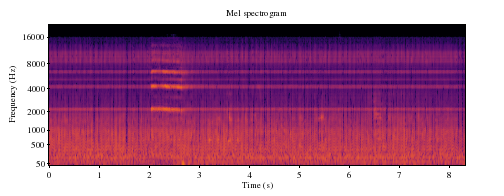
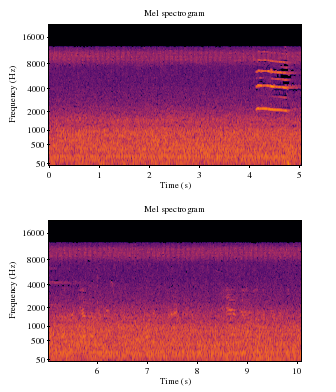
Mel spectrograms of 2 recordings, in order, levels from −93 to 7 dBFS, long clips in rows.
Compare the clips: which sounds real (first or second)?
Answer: second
